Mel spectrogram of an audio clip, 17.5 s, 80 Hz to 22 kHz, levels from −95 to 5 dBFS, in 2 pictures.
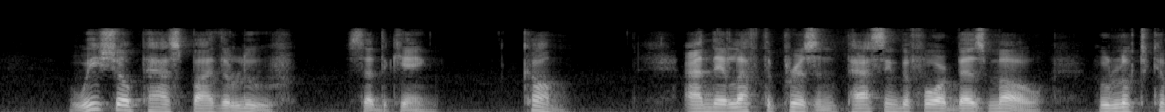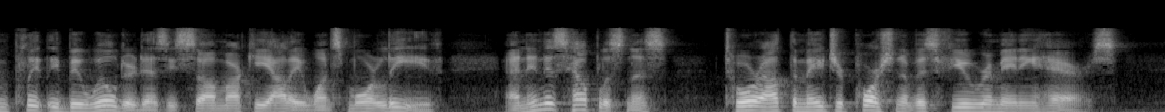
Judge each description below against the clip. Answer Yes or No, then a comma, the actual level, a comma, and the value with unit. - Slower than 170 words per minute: Yes, average, 150 wpm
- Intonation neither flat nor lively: Yes, average, 4.3 semitones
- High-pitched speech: No, low, 120 Hz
